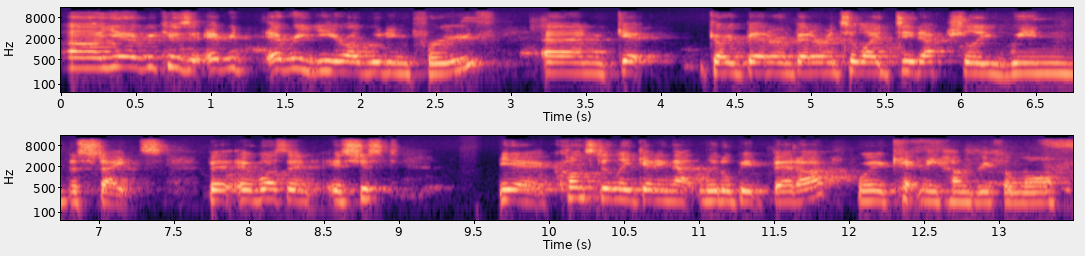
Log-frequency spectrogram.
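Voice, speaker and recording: A relaxed Australian woman in her thirties answers interview questions casually, trailing off with ums and yeahs. Her voice sits at a middling pitch and carries a noticeable room echo. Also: normal speed. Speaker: athlete guest.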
